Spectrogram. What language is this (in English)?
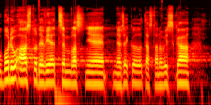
Czech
